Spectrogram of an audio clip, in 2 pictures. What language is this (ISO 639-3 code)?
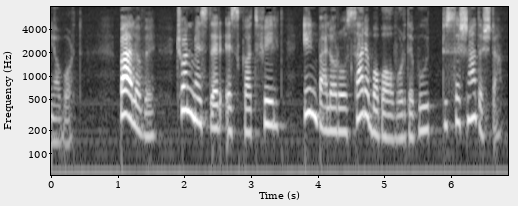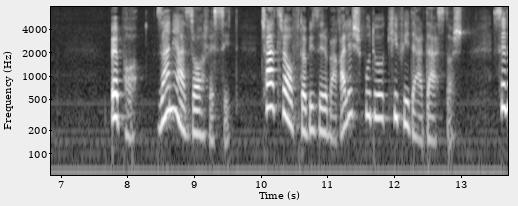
fas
